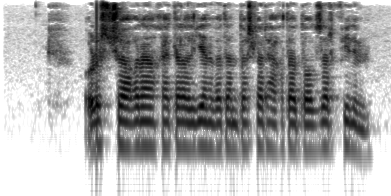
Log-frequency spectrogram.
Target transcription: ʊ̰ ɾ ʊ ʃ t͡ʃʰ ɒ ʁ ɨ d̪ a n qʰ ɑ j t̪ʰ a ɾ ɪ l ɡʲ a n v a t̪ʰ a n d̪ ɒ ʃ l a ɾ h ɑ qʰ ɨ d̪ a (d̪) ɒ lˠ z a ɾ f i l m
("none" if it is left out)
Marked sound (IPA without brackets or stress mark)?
d̪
